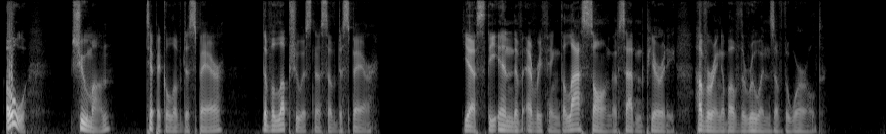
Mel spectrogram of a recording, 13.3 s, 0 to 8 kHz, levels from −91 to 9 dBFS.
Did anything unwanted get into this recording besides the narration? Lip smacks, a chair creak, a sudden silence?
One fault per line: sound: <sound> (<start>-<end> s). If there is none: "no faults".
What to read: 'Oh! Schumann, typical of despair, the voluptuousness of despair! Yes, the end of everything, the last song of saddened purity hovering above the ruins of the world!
no faults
